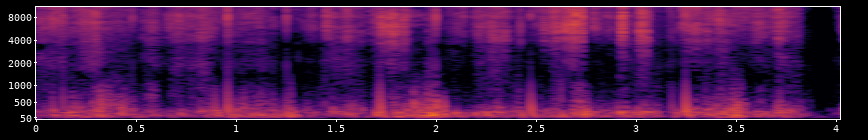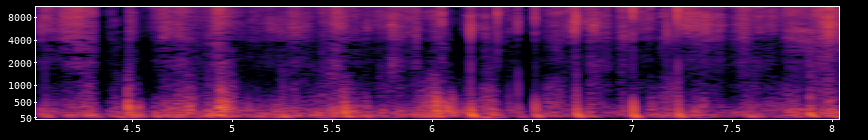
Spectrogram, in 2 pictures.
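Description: Long nails scratch down the front face of a hand-sized solid block of clear ice held at the sides. The scratching is a dense, bright, rasping hiss over a low rumble, with a brief silence near the middle.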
